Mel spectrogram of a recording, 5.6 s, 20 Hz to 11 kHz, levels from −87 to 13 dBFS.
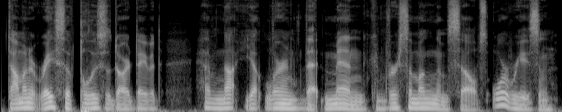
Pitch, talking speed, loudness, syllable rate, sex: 95 Hz, 180 wpm, -18 LUFS, 5.9 syllables/s, male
